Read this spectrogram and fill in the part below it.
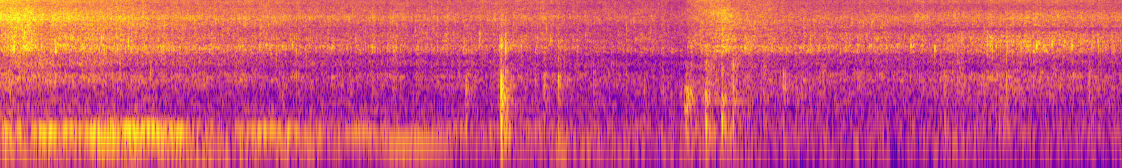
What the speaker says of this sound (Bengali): এখানে তেল গরম হচ্ছে, আমি এর মধ্যে নুন হলুদ মাখিয়ে মাছগুলো ভেজে নেব।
